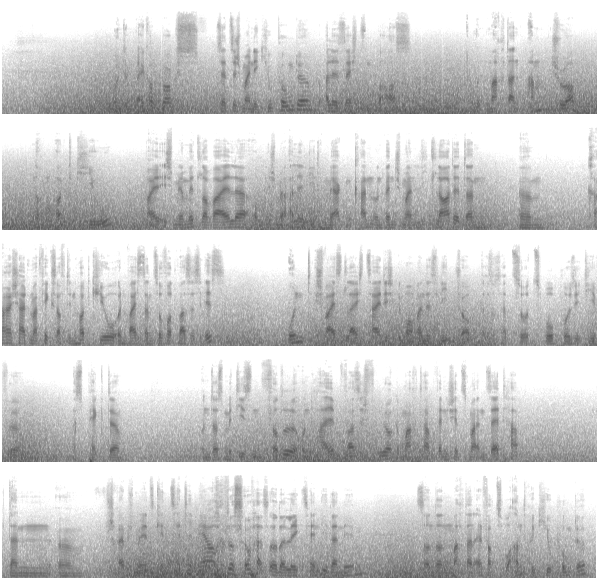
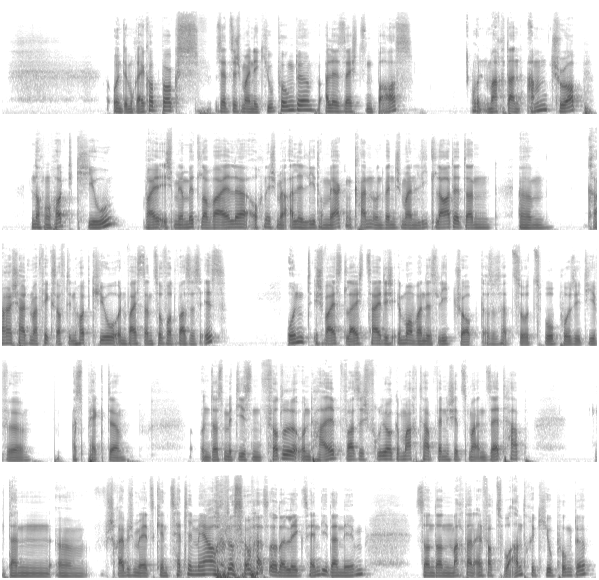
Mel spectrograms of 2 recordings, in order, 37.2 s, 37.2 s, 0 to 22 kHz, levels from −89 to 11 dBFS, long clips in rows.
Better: second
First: wind noise on the microphone; heavy; 4 dB below the speech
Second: none

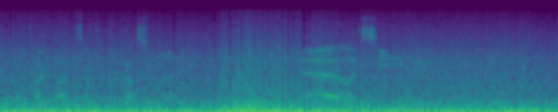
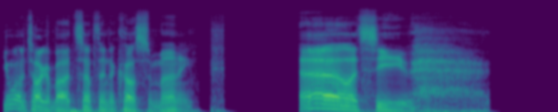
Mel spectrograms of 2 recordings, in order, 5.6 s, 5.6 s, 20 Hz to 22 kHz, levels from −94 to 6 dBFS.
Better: second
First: wind noise on the microphone; heavy; 3 dB above the speech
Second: none

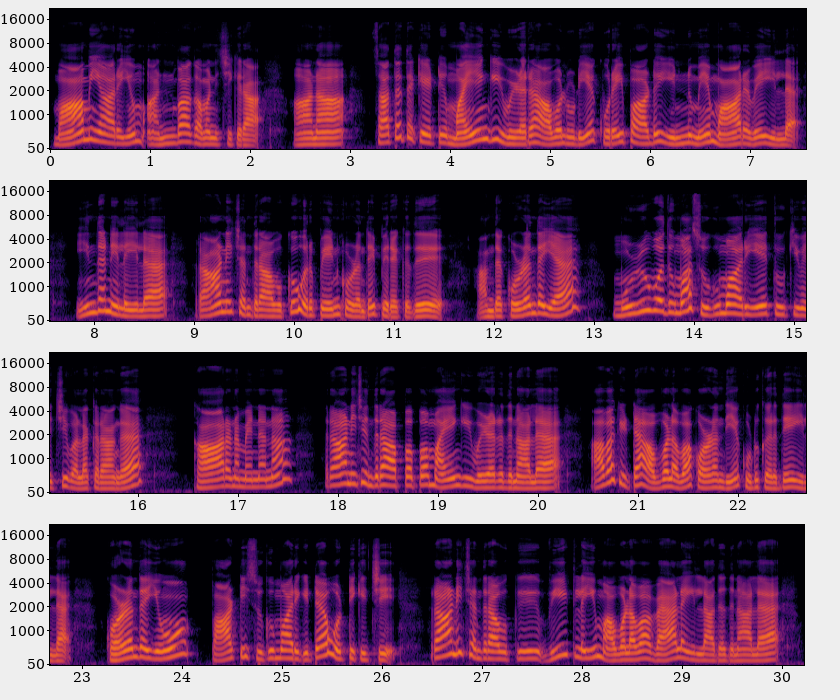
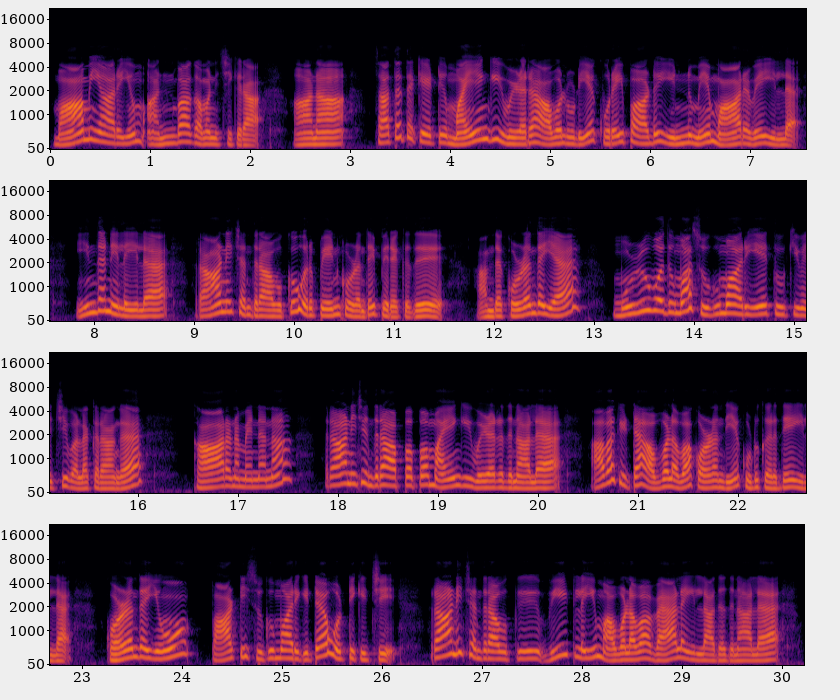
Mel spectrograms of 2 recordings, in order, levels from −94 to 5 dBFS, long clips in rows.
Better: first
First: none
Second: muffled; very slightly; fading above 3 kHz

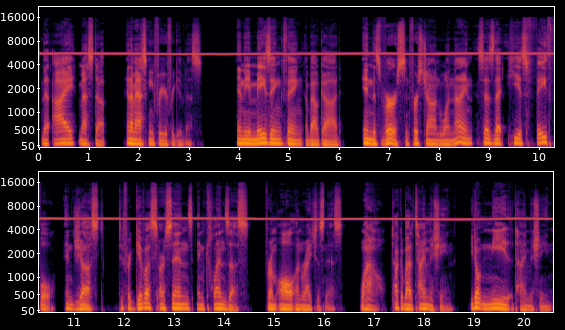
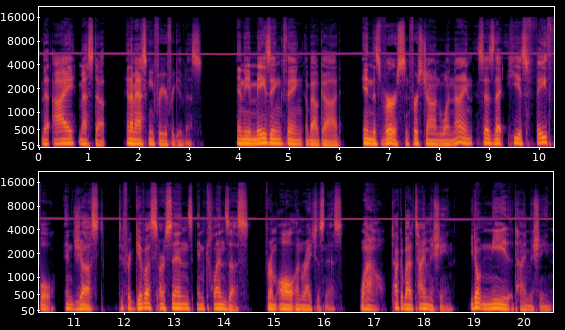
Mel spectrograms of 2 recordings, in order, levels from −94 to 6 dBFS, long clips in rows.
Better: second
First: high-pitched whine; loud; throughout; 5.5 kHz, 7 dB below the speech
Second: high-pitched whine; faint; throughout; 5.5 kHz, 20 dB below the speech

